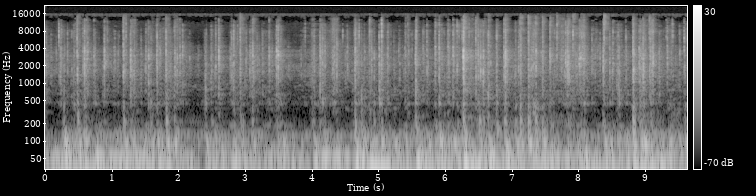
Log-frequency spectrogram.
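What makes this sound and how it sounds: A full-size black plastic backlit RGB gaming keyboard with a hollow housing is typed on rapidly with the fingertips of both hands. The result is a steady stream of quick, clacky key presses with bright transient clicks over a deep, hollow low-end thump under each stroke.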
